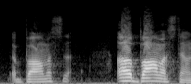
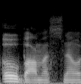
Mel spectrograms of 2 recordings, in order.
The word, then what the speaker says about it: Abomasnow: Abomasnow, not Obamasnow.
